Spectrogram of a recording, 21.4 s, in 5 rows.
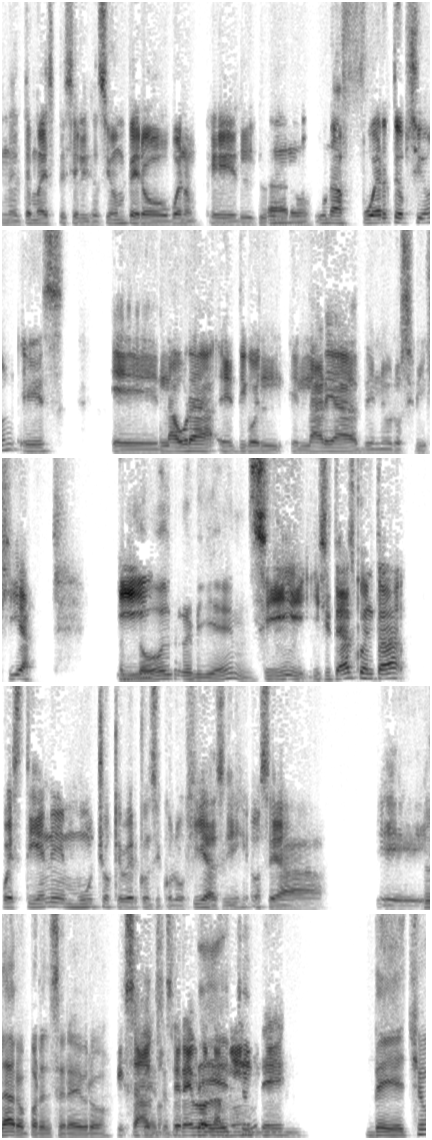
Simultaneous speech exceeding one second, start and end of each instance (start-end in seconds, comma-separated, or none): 18.2-19.7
